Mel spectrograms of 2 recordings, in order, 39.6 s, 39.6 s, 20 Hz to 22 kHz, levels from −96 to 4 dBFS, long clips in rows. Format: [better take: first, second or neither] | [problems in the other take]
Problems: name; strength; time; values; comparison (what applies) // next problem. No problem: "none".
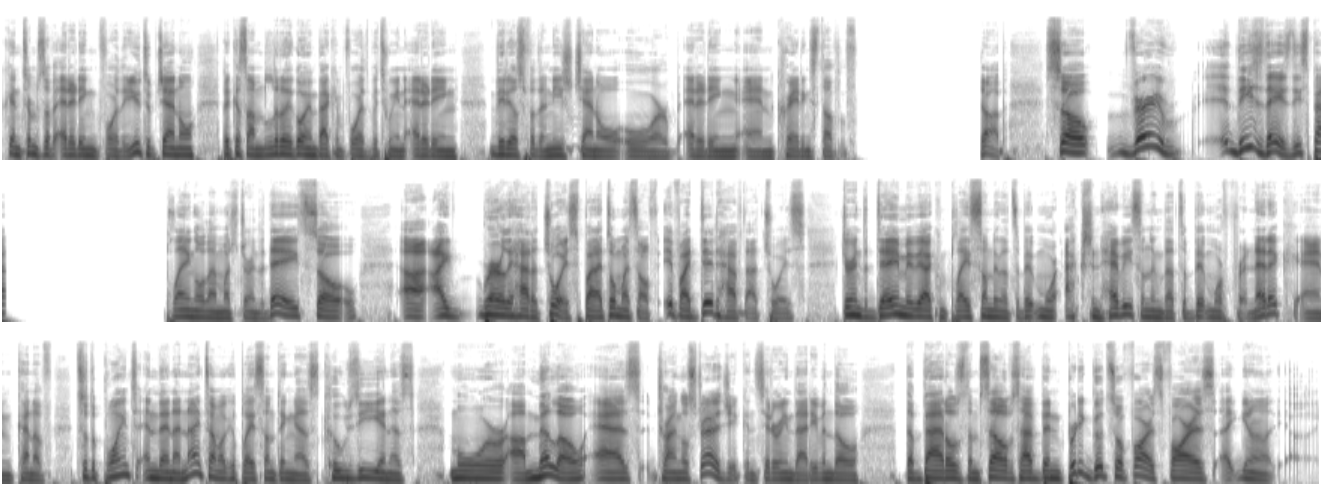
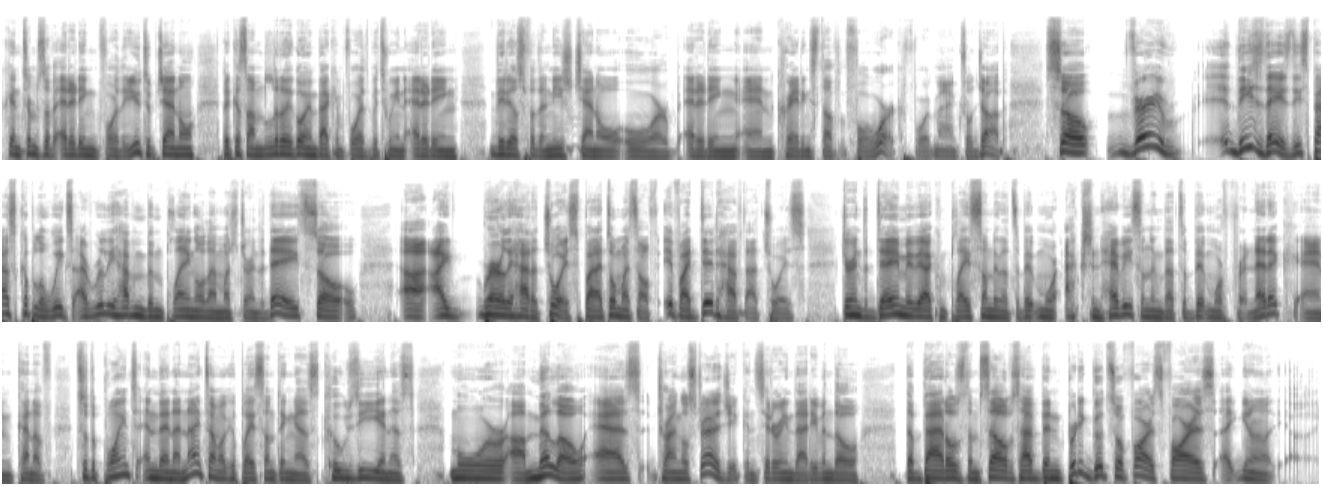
second | audio cutting out; at 8.5 s for 1 s and at 13 s for 1.5 s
